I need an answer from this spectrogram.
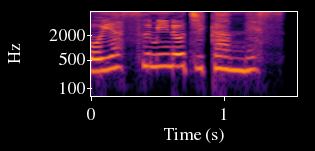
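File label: finish, Japanese; sincere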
